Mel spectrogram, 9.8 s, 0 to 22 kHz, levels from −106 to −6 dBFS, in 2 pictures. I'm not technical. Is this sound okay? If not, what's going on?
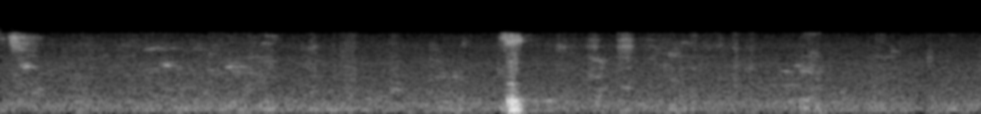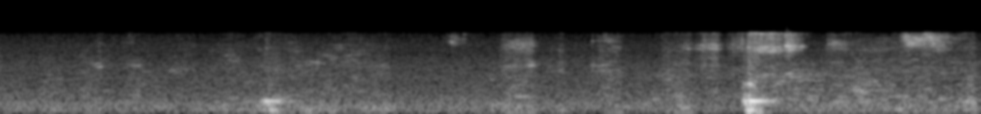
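No. At 4.57 s the call lost a short run of data, about 60 ms, which fits three lost frames. This is VoIP packet loss concealed by the speech codec: the decoder guessed the missing speech from what came just before, so until 4.67 s the voice smears into a brief buzzy or noisy, fading sound.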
